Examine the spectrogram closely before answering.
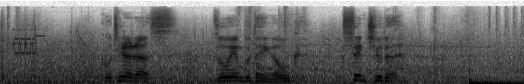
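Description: A young man speaks tensely into a phone, heard close.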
